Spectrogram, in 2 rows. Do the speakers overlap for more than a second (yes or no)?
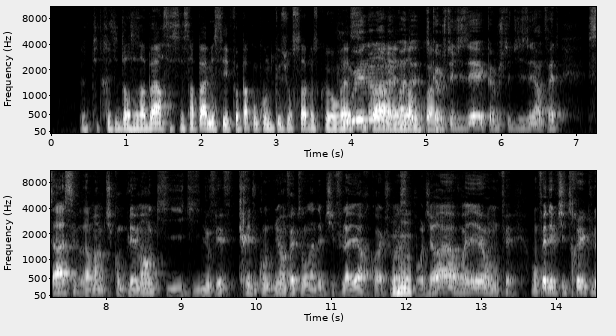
yes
